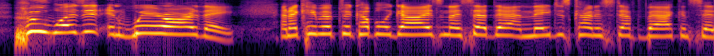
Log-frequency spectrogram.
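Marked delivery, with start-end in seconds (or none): 0.1-1.8 retold demand. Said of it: "I just said".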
